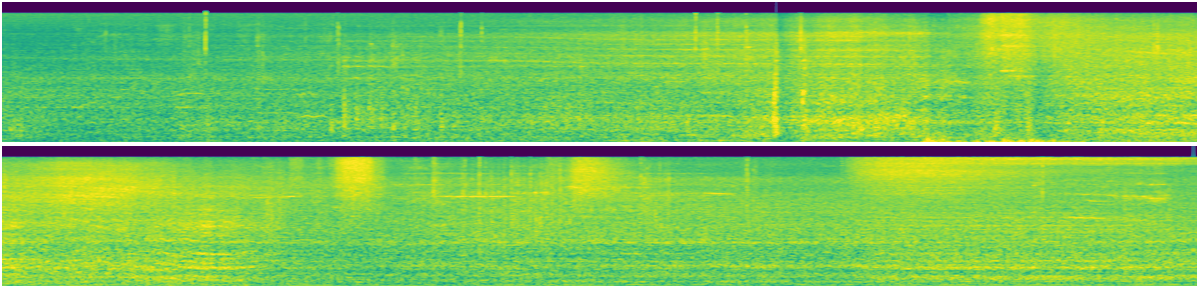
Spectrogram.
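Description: A Cleveland RTA Red Line rapid-transit train of Breda-built heavy-rail cars running into the station alongside the platform, with steady wheel-on-rail rumble. The noise builds as the train comes in and is loudest about eight to fourteen seconds in, with a few sharp knocks. It then settles to a lower steady running noise as the cars pass close by.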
